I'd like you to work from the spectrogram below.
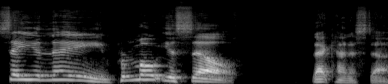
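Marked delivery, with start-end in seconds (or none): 0.0-2.4 put-on heavy New York accent, raised pitch, way up high. Quoting a director's advice in his New York accent: Garry Marshall New York accent. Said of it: "he would say it in his New York accent".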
